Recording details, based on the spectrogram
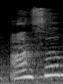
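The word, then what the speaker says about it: answer: आंसर में कौन सा वर्ड साइलेंट है आपका, डब्ल्यू, सो सर्कल डब्ल्यू.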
